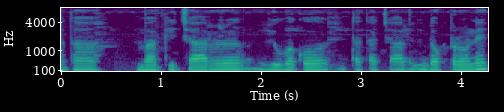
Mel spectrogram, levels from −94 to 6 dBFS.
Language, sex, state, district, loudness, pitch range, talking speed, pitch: Hindi, male, Bihar, Begusarai, -33 LUFS, 130-140 Hz, 125 wpm, 135 Hz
